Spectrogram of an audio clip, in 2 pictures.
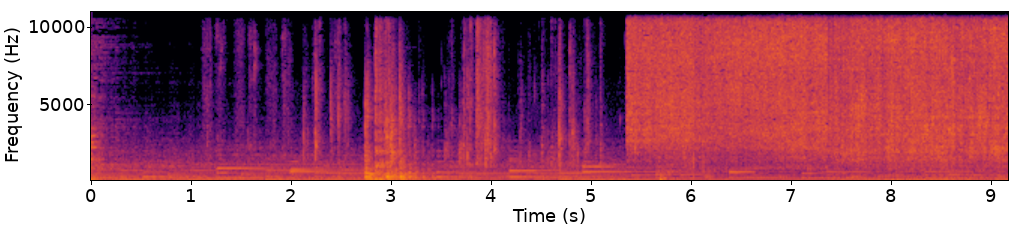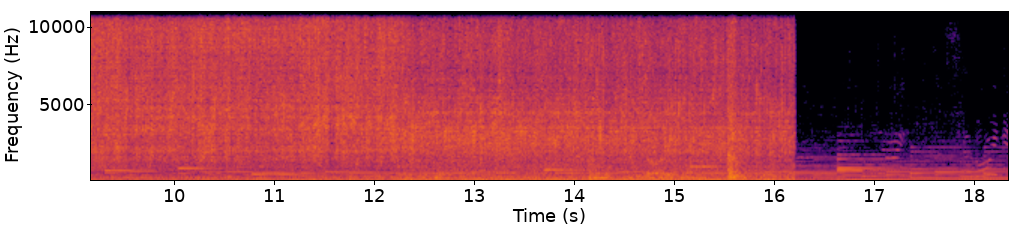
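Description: White fish fillets, broccoli and tomato sizzling loudly in a hot frying pan. The sizzle starts suddenly about five seconds in, after a few clattering knocks, holds steady, then cuts off abruptly about two seconds before the end.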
